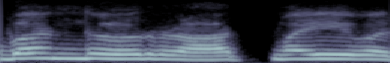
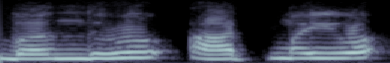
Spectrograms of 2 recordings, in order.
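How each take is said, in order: First: The words run together, linked by an r sound. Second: A short pause separates the words, with no linking r. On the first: The verse is read continuously, so the sounds join. "पण तुम्ही pause नाही घेणार" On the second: The verse is read with a break after the eighth syllable. "जर तो pause असेल ना, तर मग बंधू आत्मैव असं होणार"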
